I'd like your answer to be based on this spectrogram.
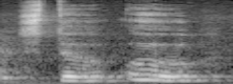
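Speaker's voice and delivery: STU-U slowly stretched on its vowel; slow, sustained oo in STU-U; isolated syllable. Shown as a demonstration. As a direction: draw out the oo in STU-U. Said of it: "so there's one vowel".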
